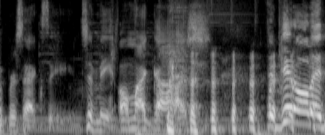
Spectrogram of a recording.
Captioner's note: laughing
